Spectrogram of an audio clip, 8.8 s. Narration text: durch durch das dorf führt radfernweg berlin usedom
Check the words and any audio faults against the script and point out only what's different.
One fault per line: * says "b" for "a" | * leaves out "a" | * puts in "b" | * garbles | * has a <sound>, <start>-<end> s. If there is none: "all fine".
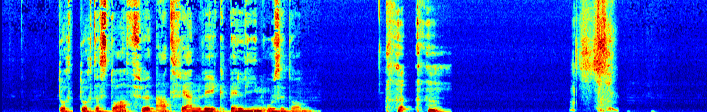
* has a cough, 4.7-5.7 s
* has a sneeze, 7.1-7.8 s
